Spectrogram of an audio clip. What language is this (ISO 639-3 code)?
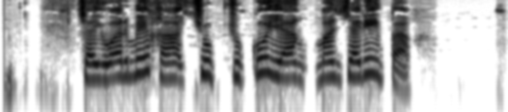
qux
